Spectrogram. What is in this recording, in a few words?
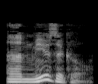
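"unmusical", British English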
